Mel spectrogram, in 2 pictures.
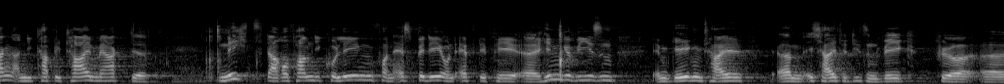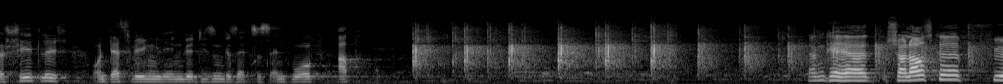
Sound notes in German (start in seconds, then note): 14.1 Beifall bei der LINKEN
